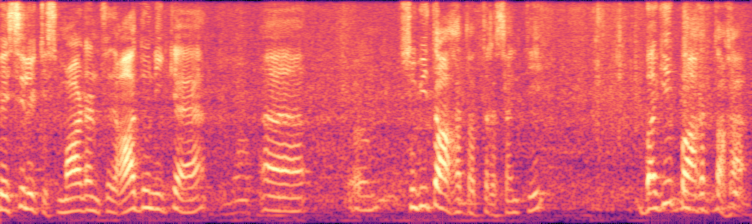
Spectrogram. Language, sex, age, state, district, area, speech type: Sanskrit, male, 60+, Tamil Nadu, Coimbatore, urban, spontaneous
